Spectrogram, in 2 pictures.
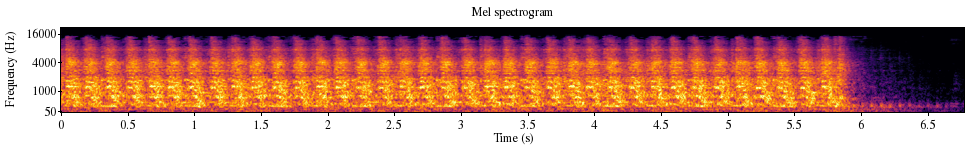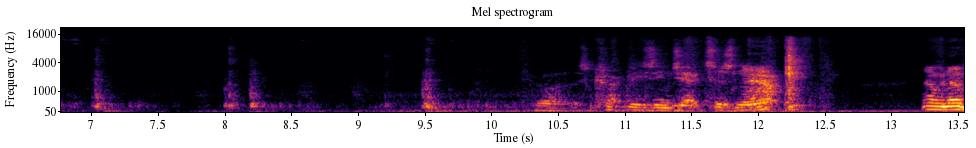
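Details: Land Rover Series 3 2 1/4 diesel at first start after rebuild: the starter cranks steadily at three turns a second for six seconds without catching. The injectors are cracked afterwards to bleed them, and the battery is running down.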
